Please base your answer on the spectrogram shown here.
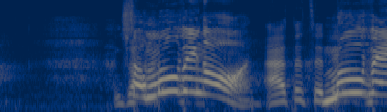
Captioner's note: stammers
